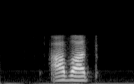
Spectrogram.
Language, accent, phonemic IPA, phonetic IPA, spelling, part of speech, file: Armenian, Eastern Armenian, /ɑˈvɑt/, [ɑvɑ́t], ավատ, noun, Hy-ավատ.ogg
- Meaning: feud, fief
